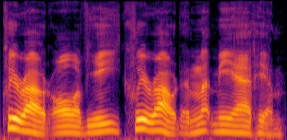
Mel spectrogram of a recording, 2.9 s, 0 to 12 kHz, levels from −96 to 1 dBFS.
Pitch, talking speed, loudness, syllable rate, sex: 130 Hz, 230 wpm, -18 LUFS, 4.2 syllables/s, male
